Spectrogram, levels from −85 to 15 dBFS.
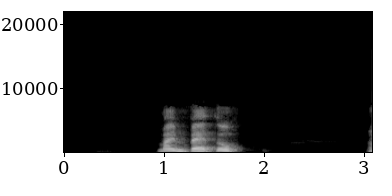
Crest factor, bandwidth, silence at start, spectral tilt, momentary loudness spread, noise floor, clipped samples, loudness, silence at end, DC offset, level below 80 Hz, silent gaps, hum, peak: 18 dB; 7.4 kHz; 0.95 s; -4 dB/octave; 7 LU; -84 dBFS; under 0.1%; -17 LUFS; 0 s; under 0.1%; -66 dBFS; none; none; -2 dBFS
